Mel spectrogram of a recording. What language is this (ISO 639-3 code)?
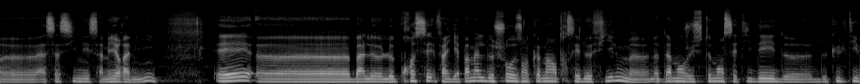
fra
